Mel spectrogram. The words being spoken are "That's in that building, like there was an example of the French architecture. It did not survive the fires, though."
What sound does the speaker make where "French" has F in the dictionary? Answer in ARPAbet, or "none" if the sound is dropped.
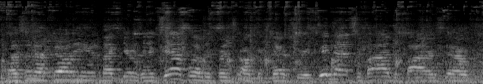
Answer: P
